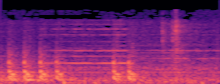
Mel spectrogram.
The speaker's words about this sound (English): Still in front of me when I knocked again at Shinyoke's back door.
